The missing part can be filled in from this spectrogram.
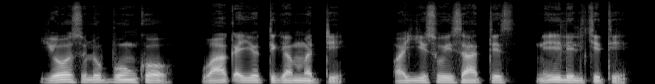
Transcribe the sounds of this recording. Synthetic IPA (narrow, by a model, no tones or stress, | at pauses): jo̞ːslʊbːuːŋko | waːkʼɐjːɔt̪ːɪɡɐmːɐd̪ːɪ̰ | fɐjːɪsuːɪsaːt̪ːɪs | nɪːlɪlt͡ʃɪt̪ɪ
